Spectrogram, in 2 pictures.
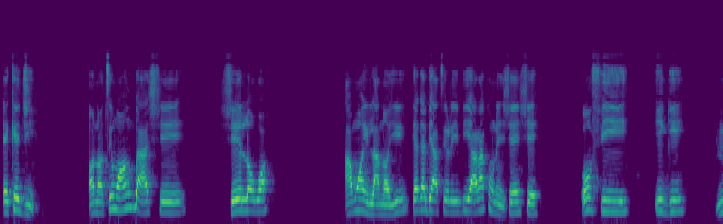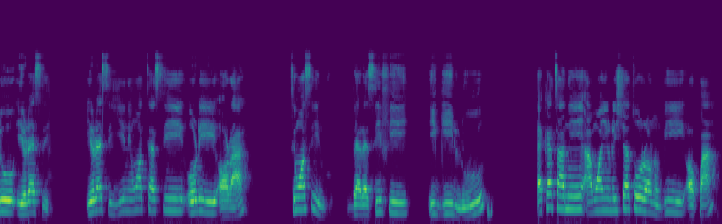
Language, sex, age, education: Yoruba, male, 30-45, primary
